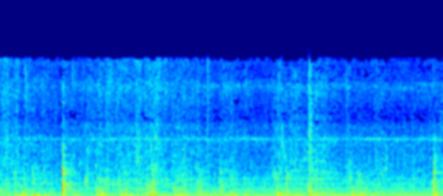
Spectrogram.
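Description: Mutton, onions, tomatoes and spices frying in a pressure-cooker pot while a wooden spoon stirs them: a steady sizzle with scattered sharp clacks of the spoon against the pot.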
